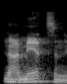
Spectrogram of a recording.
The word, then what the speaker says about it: Märzen: Märzen is how you pronounce the style.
